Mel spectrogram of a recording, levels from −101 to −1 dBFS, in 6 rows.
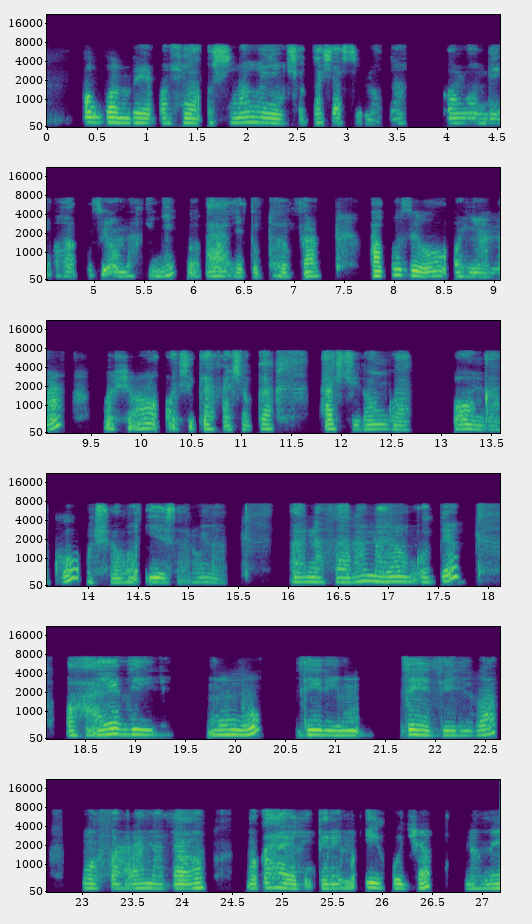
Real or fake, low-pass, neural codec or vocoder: fake; 7.2 kHz; codec, 44.1 kHz, 3.4 kbps, Pupu-Codec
